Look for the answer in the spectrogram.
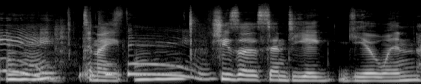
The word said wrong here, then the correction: San Diegan: How do you say? – San Diegan. – San Diegan. Yeah.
